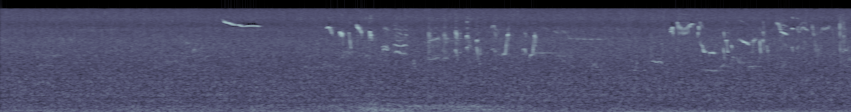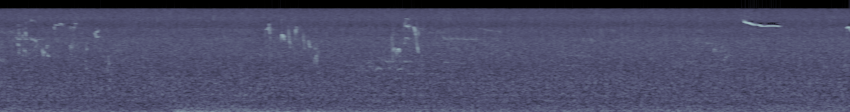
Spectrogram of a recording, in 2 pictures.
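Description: A stream rushes and splashes steadily over rocks outdoors.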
